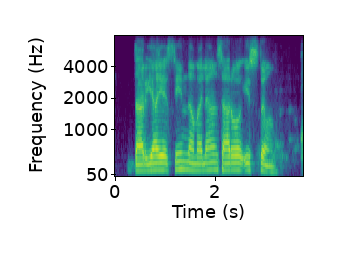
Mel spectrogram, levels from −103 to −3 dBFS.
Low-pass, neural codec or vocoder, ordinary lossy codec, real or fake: 7.2 kHz; codec, 16 kHz, 2 kbps, FunCodec, trained on Chinese and English, 25 frames a second; Opus, 32 kbps; fake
